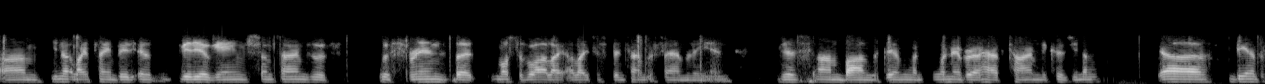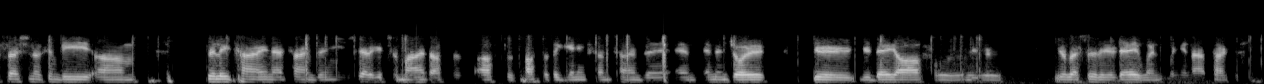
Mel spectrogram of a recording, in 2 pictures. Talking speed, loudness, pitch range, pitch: 200 wpm, -20 LUFS, 110-120 Hz, 115 Hz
